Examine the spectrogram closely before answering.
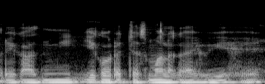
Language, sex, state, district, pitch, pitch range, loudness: Hindi, male, Uttar Pradesh, Lucknow, 100 Hz, 95-100 Hz, -15 LUFS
